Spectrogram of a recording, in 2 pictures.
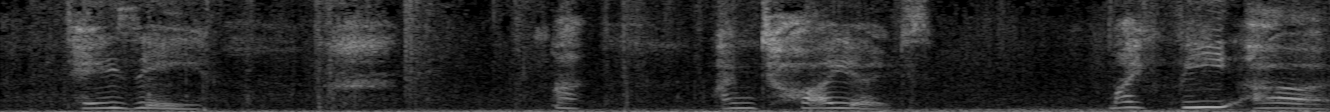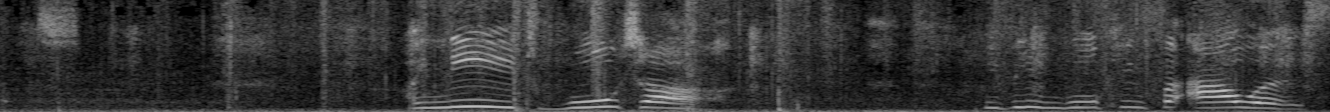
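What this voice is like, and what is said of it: Whiny complaining voice. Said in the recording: “your stupid, whiny voice”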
